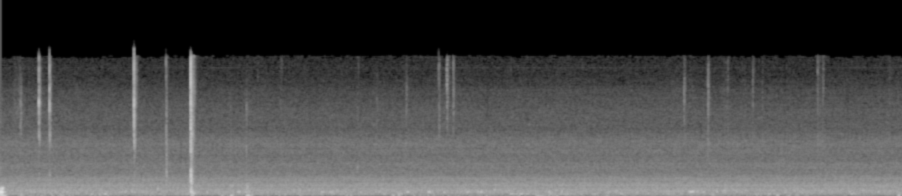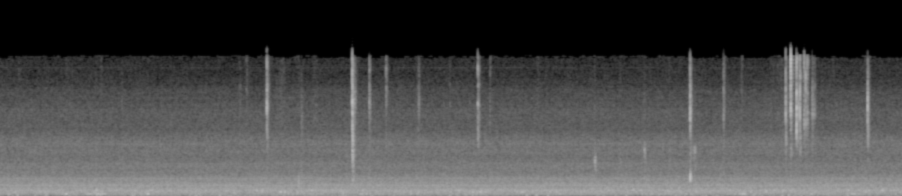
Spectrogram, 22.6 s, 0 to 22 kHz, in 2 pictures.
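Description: Small scattered clicks and metallic clinks of a small screwdriver working the tiny screws that hold an HP ProBook 430 G1 laptop's LCD panel in its lid, with the sharpest click about two seconds in, over a steady low hiss.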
